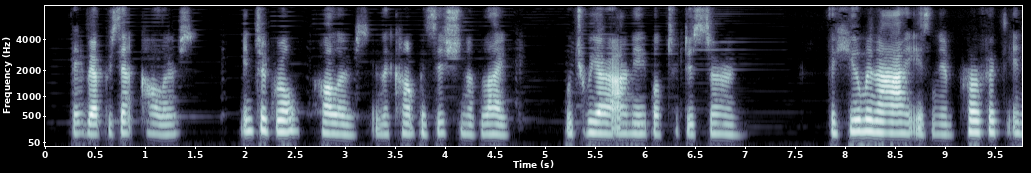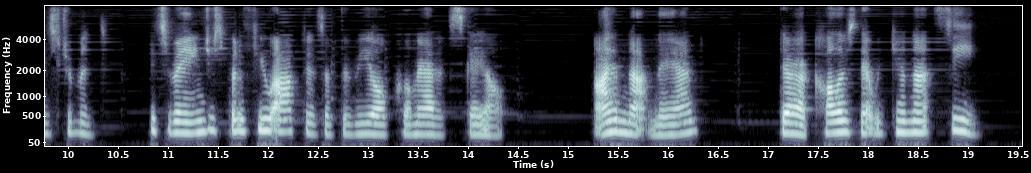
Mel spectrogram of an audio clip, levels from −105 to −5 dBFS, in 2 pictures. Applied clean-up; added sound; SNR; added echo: neural mask model DeepFilterNet 3.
